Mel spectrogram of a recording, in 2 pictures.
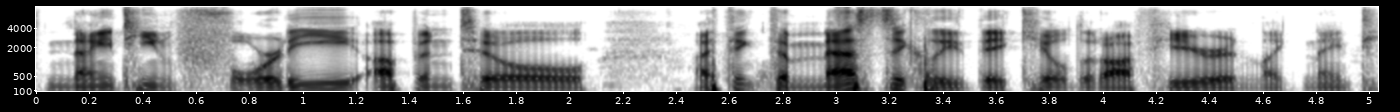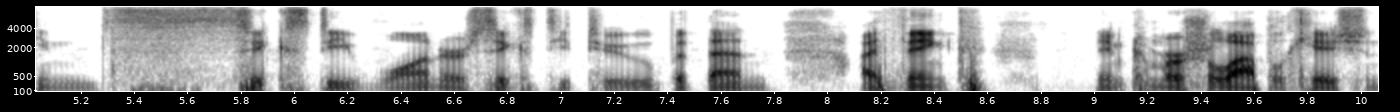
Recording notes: sound a bit different, it's because I was visiting his house and we were Lady and the Tramping the microphone.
